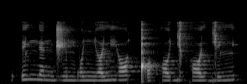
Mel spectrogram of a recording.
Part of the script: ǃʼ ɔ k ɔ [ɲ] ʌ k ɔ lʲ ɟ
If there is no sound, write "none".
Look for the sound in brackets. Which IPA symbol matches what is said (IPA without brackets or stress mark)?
ɟ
